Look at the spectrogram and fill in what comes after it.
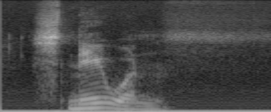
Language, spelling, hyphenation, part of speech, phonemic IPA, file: Dutch, sneeuwen, sneeu‧wen, verb / adjective, /ˈsneːu̯.ə(n)/, Nl-sneeuwen.ogg
- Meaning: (verb) to snow; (adjective) 1. snowy, consisting of snow 2. snow white, being the colour of snow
